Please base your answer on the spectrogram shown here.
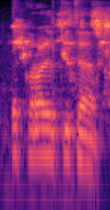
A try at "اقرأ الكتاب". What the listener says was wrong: You put kasra on it. Yeah, because it ends with a sukun, but for the sake of joining a sukun to another sukun, yeah, we'll put a kasra. Alright, so it's اقرأ الكتاب.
